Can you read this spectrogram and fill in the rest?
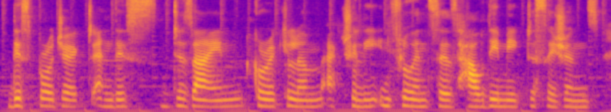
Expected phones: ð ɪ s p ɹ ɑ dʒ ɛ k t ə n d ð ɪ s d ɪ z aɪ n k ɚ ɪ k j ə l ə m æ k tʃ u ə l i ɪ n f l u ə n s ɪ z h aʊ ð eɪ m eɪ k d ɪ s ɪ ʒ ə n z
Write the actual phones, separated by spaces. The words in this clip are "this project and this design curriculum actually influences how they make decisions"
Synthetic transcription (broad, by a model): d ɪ s p ɹ ɑ dʒ ɛ k t ə n d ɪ s d ɪ z aɪ n k ɚ ɪ k j ə l ə m æ k tʃ u ə l i ɪ n f l u ə n s ɪ z h aʊ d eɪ m eɪ k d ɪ s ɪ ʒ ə n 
